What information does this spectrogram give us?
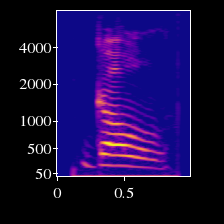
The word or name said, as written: goal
